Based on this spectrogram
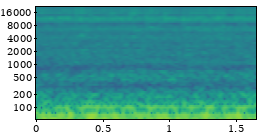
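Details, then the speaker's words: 1995 or 1996 Peugeot 405 STI idling with AC switched on after AC and leaking power steering repairs, compressor cycling and cooling; smooth, even low rumble, no dips, knocks or hunting; normal idle. "Oke, sudah hidup. AC sudah dihidupkan juga, on off nya berjalan, dingin. Mudah-mudahan dinginnya kuat ya."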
